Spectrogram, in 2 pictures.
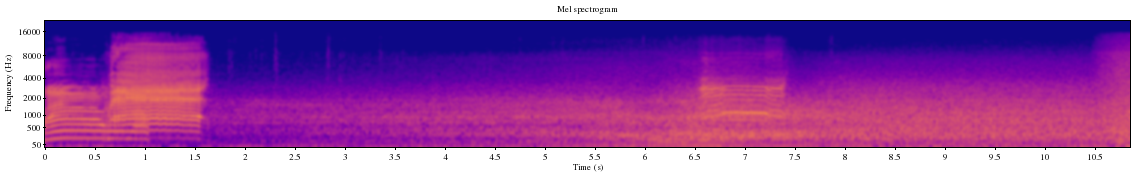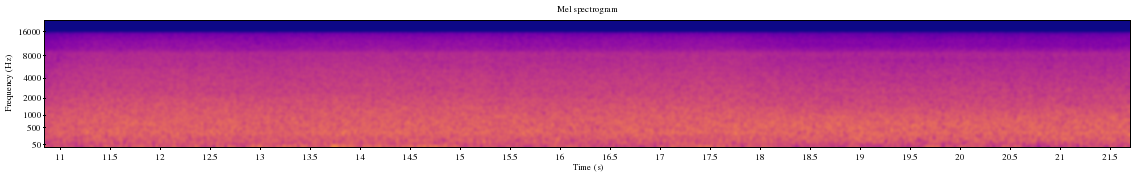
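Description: A sheep bleats loudly with a quavering voice, and a shorter, higher call follows about six and a half seconds in. Rushing water swells gradually, then about ten seconds in gives way to the louder, steady rush of a nearby waterfall.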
